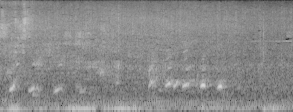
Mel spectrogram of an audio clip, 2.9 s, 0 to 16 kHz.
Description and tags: Registro de paisaje sonoro para el proyecto SIAS UAN en la ciudad de Palmira.
registro realizado como Toma No 05-risas parque de los bomberos.
Registro realizado por Juan Carlos Floyd Llanos con un Iphone 6 entre las 11:30 am y 12:00m el dia 21 de noviembre de 2.019
05, No, Of, Palmira, Proyect, SIAS, Sonoro, Sounds, Toma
